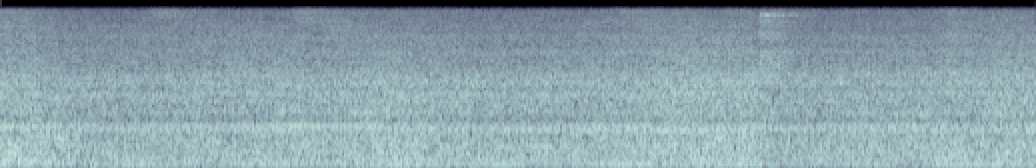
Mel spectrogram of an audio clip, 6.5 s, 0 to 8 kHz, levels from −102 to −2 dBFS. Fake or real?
real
